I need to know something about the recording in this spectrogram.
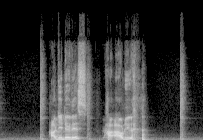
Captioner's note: laughing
